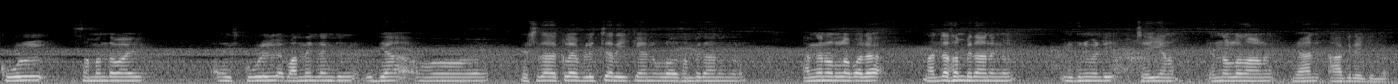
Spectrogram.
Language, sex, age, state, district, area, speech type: Malayalam, male, 45-60, Kerala, Alappuzha, urban, spontaneous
